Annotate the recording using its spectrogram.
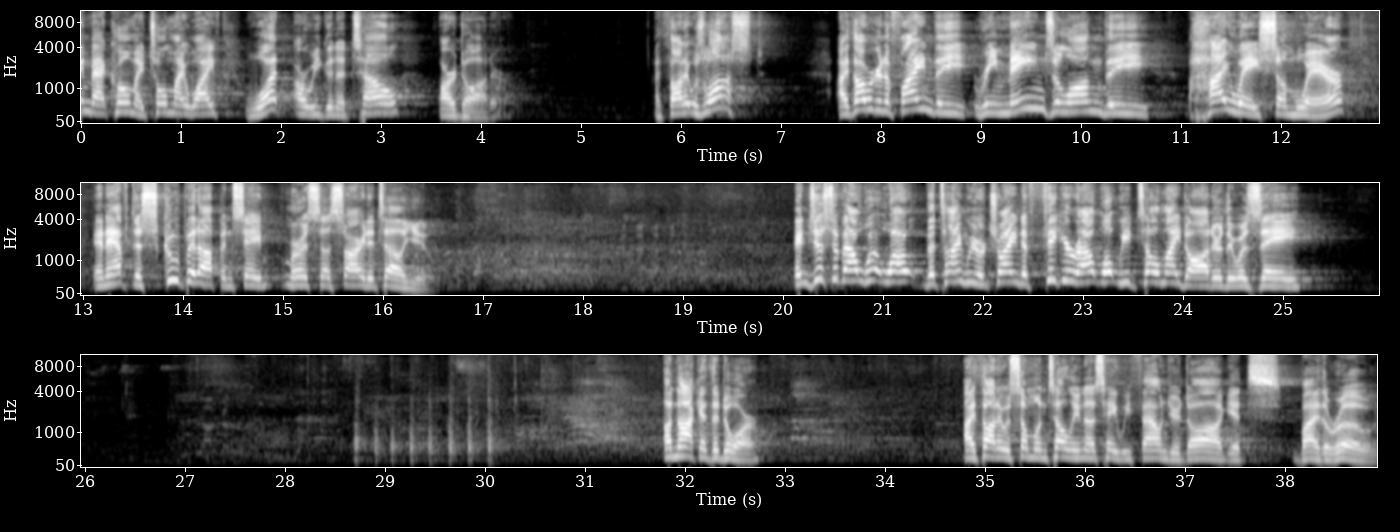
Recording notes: keynote address to those attending Founders Week 2023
